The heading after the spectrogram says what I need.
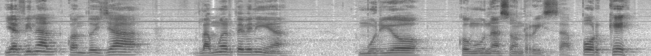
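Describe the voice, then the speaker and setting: Emphatic older pastor preaching. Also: male voice, mid-range voice, takes it slowly. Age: 60s. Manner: emphatic, swinging between loud declarations and hushed asides. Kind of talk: sermon with personal storytelling.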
